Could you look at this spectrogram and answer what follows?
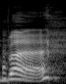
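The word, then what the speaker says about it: beurre: It's like Burr. It's just Burr.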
